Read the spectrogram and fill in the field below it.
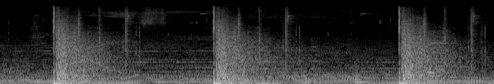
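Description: Gunfire in a first-person shooter game, three loud bursts spaced about two seconds apart, each a sharp blast with a ringing tail that fades before the next shot.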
